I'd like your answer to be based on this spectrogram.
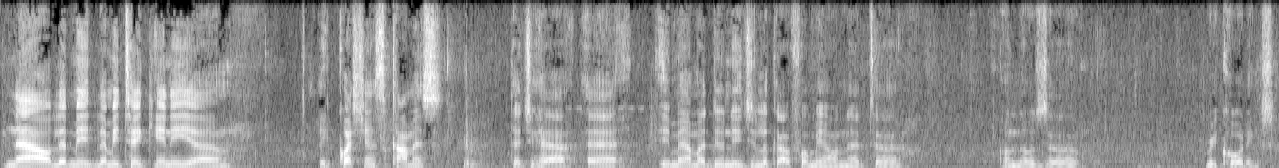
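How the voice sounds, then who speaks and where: Speaking at a medium pitch with little pitch movement, an American imam delivers an unhurried public address with long pauses, taking questions from attendees at a mosque gathering. The informal religious lecture is conversational and folksy, full of rhetorical check-ins, and was recorded live in a noisy room.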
